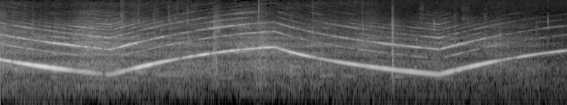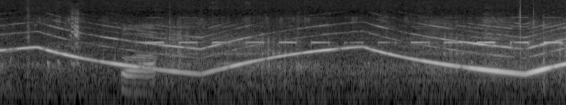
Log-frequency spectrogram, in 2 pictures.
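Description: Ambulance siren on a slow wail, sweeping up and down about every six and a half seconds and growing fainter as the ambulance drives off across the course. From about two-thirds of the way through, a faint rapid beeping joins in.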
